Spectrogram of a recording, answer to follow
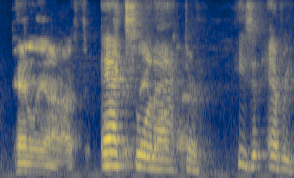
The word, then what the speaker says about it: Pantoliano: Joe Pantoliano. Pantoliano.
